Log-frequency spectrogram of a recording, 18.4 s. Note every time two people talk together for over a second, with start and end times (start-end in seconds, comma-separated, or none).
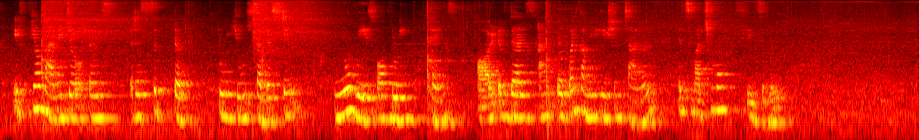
none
